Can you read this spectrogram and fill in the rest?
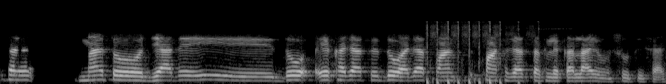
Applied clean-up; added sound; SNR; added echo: none; Drill; 12 dB; none.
